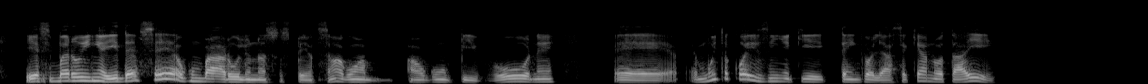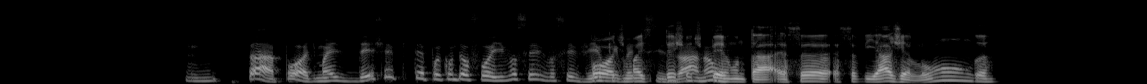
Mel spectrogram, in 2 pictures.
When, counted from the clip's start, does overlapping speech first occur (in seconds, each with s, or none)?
17.4 s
